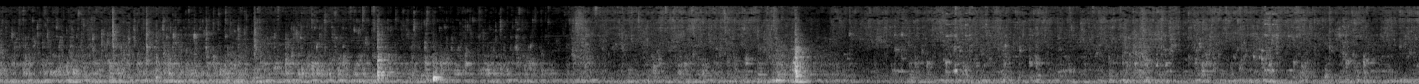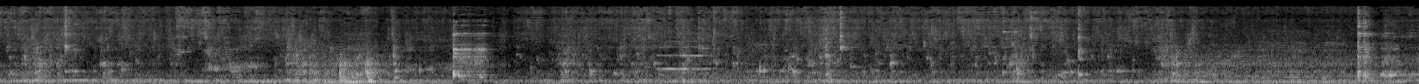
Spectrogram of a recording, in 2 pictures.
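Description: Kitchen tap running steadily into a sink while dishes are washed by hand, with a few sharp knocks of dishes, the clearest about 4 s, 8 s and 19 s in.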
